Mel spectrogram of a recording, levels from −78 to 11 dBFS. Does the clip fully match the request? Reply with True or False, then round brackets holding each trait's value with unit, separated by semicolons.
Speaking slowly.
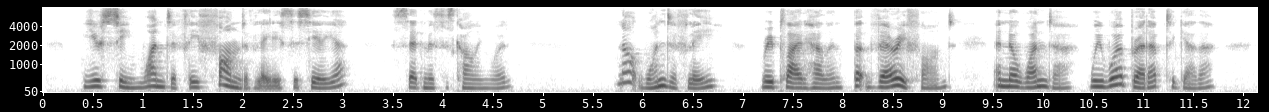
True (125 wpm)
